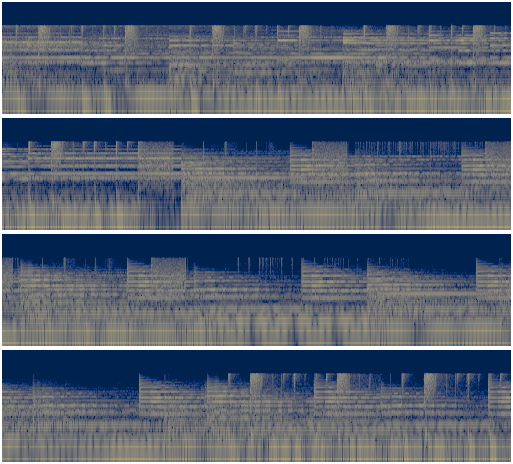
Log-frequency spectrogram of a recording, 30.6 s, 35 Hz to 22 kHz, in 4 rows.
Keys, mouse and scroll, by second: 0.5 click, 0.9 click, 1.5 click, 2.1 click, 3.9 click, 8.6 right click, 9.9 right click, 11.3 click, 13.4 click, 14.4 click, 15.0 click, 16.3-17.5 scroll up 2, 17.6 m, 18.8 click, 19.2 m, 20.8 click, 25.1-26.2 scroll down 2, 27.7 click, 27.9 click, 28.2 click, 29.1 click, 30.2 scroll up 1.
